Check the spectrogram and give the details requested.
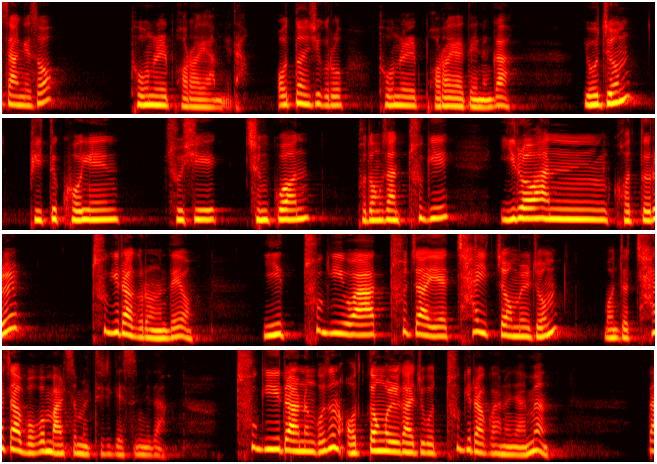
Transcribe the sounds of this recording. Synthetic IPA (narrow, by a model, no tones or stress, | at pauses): sʰaŋe̞sʰʌ | tonɯɭpʌɾajaɦamɲḭda | ʌt͈ʌnɕ̬ʰiɡɯɾo | tonɯɭpʌɾʌjadwe̞nɯnɡa | jod͡ʑɯm | pitʰɯkʰoin | t͡ɕuɕʰik̚ | t͡ɕɯŋk͈wʌn | pudoŋs̬ʰantʰuɡi | iɾʌɦankʌt̚t͈ɯɾɯɭ | tʰuɡiɾaɡɯɾʌnɯnde̞jo | itʰuɡiwatʰud͡ʑae̞t͡ɕʰait͡ɕ͈ʌmɯɭt͡ɕomː | ʌnd͡ʑʌt͡ɕʰad͡ʑaboɡomaɭs͈ɯmɯɭtɯɾiɡe̞s͈ɯmɲida | tʰuɡiɾanɯnɡʌsʰɯnʌt͈ʌnɡʌɭɡad͡ʑiɡotʰuɡiɾaɡoɦanɯɲamjʌn | t͈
